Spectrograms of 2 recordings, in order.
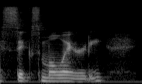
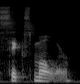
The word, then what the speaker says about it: molar: hydroxide and again 6.0m what we we say is six molar you don't say six marity we we would pronounce that six molar uh what that means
